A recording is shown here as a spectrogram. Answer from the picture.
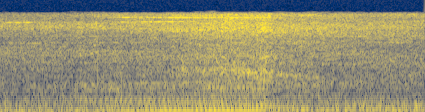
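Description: Road traffic at a city junction, with one motor vehicle passing close: its engine hum and tyre noise swell and fade about a second in.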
